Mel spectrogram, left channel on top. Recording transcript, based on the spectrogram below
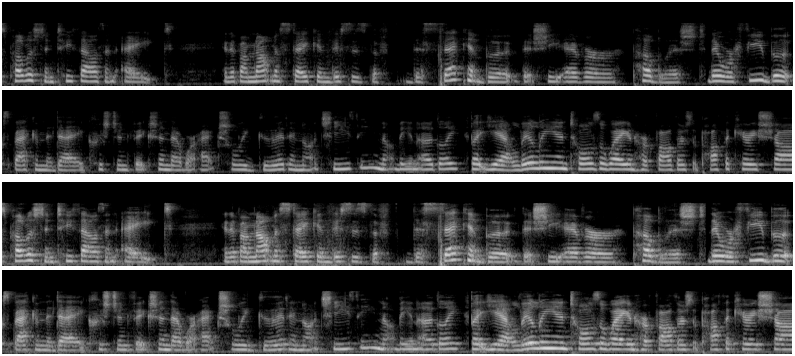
published in 2008. And if I'm not mistaken, this is the second book that she ever published. There were few books back in the day, Christian fiction, that were actually good and not cheesy, not being ugly. But yeah, Lillian toils away in her father's apothecary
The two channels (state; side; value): quieter; left; 3.7 dB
